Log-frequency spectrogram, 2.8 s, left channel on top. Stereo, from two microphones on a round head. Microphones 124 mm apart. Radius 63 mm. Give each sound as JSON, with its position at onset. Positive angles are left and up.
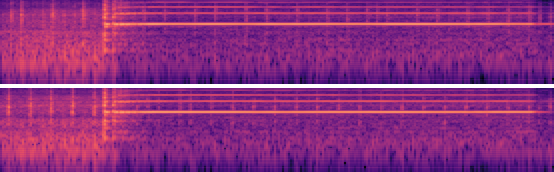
{"t": 0.5, "sound": "a violin", "side_deg": -10, "distance_m": 1.0}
